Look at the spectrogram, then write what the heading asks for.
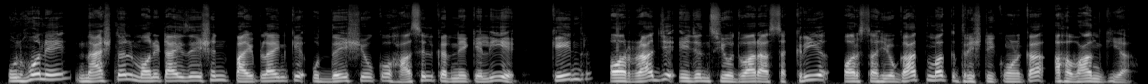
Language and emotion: Hindi, neutral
